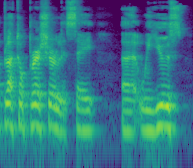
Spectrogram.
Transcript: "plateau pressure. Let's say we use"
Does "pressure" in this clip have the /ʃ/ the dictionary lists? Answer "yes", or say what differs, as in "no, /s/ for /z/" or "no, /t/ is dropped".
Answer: yes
